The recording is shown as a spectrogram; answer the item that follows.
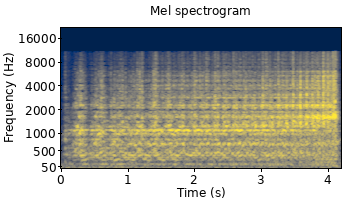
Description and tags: A thin metal disc of about 8cm radius spinning to rest on a wooden floor.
